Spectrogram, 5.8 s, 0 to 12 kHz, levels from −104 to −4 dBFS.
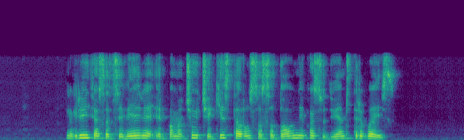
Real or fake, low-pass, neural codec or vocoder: fake; 7.2 kHz; codec, 16 kHz, 16 kbps, FunCodec, trained on LibriTTS, 50 frames a second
